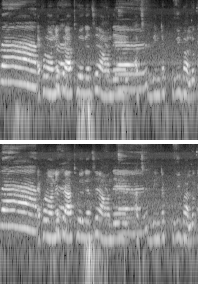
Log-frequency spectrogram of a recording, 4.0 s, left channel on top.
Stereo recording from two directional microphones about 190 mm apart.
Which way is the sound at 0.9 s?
Centre (ahead or behind).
